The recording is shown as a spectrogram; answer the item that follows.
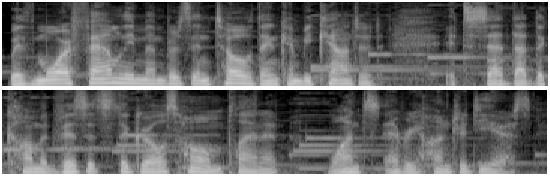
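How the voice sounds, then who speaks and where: A man reading a storybook aloud as a bedtime story, gentle and unhurried. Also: mid-range voice. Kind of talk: storybook narration. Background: background music.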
